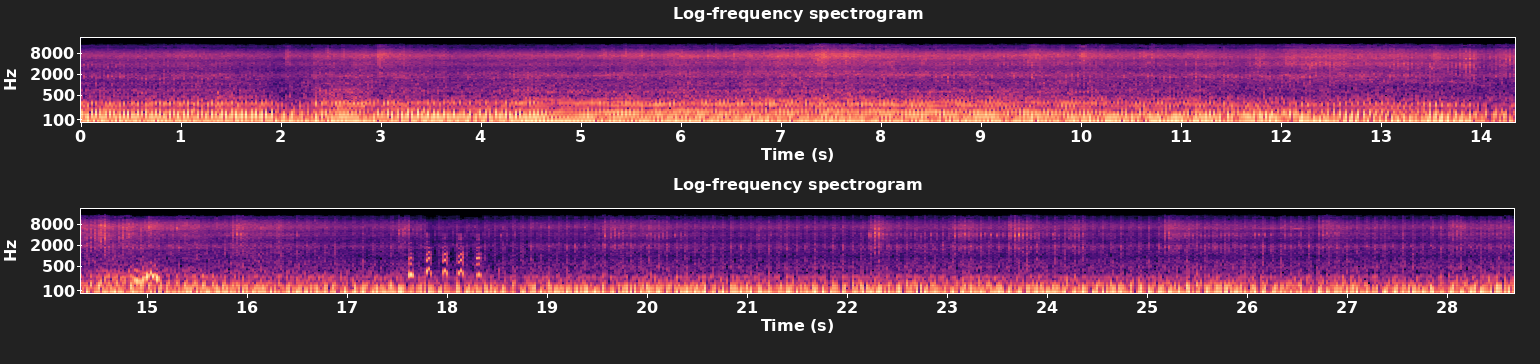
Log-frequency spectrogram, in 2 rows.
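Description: Kawasaki Brute Force 750 ATV's V-twin engine running steadily at low trail speed, heard close up from the rider's seat. Its note rises briefly about halfway through, then runs a little quieter.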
